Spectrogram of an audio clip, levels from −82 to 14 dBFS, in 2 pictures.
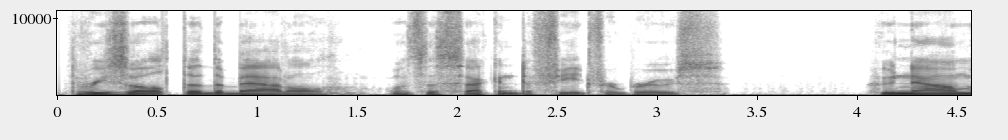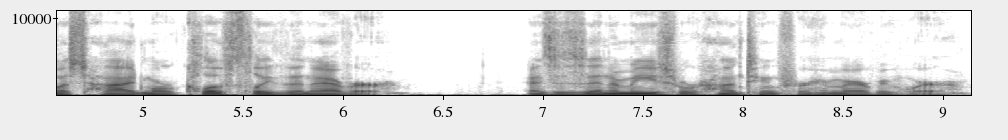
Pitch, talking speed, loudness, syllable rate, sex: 105 Hz, 175 wpm, -16 LUFS, 5.7 syllables/s, male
